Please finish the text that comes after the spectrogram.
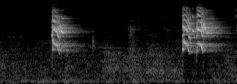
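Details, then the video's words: Lovebirds in a breeding pair: two long, loud, grating squawk-chirps about a second and a half apart over quiet background. "Happy lovebirds chirping sounds| breeding pair"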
